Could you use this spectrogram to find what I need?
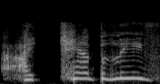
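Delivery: words coming through tears. Reacting to a victim at a crime scene, crying while talking. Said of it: "are you crying?".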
